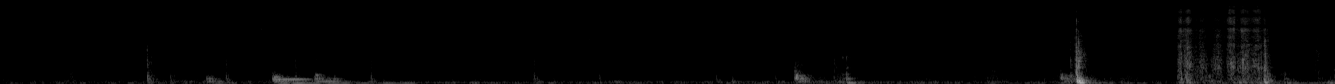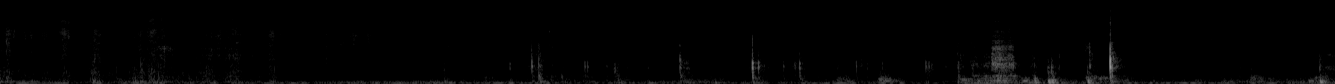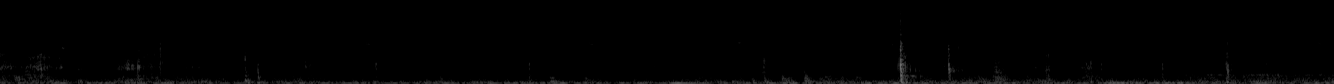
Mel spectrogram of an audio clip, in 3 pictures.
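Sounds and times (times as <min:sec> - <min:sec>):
packaging rustling: 0:11.8 - 0:17.1.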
